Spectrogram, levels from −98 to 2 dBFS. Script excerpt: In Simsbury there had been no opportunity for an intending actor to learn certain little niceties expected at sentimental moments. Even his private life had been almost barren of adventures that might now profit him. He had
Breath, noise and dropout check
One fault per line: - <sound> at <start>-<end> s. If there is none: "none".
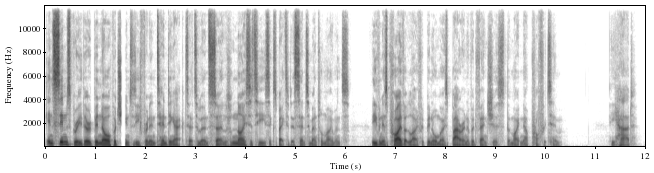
- dropout at 1.5-1.6 s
